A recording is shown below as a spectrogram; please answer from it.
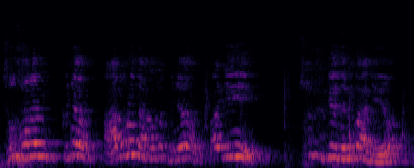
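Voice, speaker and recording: A man's voice: very high-pitched, expressive, brisk, mellow, far from the mic, a little hiss or hum, voice pushed up. A man voicing a brave, cheerful young boy David in a children's Bible story, eager and confident. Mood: bold. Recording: echoey room, mic from afar, children behind.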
